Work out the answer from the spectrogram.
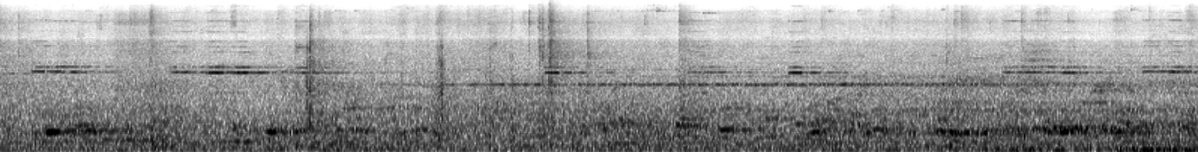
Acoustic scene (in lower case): subway station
